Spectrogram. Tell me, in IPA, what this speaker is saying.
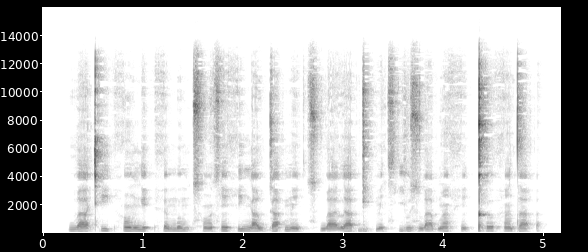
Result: wa˧kʰi˦ʔ hɔ̃˥˧ŋe˦ʔ hə˧m o˧mt͡sʰɔ̃˨˩sẽ˥˧hi˦ ŋa˨˩wɡa˦ʔmẽ˨k̚ t͡sʰwa˧la˦ʔɡi˨p̚ẽ˥˧ t͡sʰju˦swa˨˩bã˦ hẽ˨t̚kʰo˦hã˦t̪a˦ʔ

